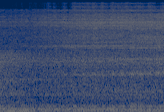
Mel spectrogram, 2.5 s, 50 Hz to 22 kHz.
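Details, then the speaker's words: 1993 Jeep Cherokee 4.0 high output, revived after sitting 15 years, injectors clearing: low, steady, even idle rumble with no misses or stumbles, though the owner felt it didn't like idling at first; healthy idle. "look at that she just don't like the idle but she runs good high output 4 lit baby 15 years was she idle"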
